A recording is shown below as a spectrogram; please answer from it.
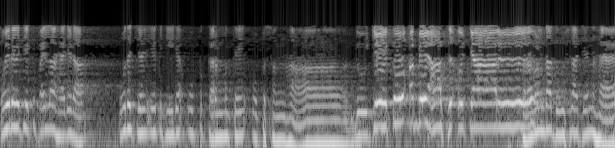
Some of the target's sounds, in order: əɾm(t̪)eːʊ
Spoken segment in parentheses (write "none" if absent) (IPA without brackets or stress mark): t̪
